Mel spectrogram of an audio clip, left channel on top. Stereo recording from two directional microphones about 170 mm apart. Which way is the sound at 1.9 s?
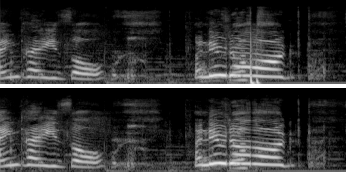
20° right (ahead or behind).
